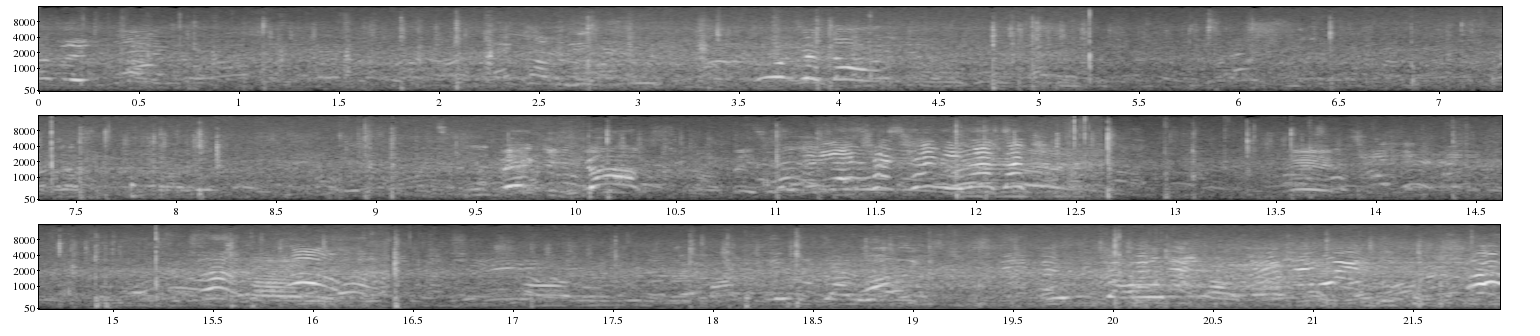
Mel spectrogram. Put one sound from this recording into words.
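Children shout and call out to each other across an open outdoor field.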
